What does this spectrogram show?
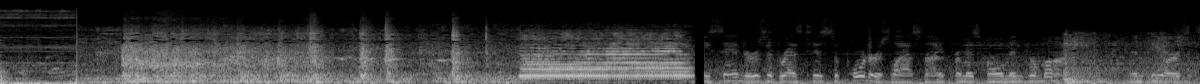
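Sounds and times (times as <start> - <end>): freight train wheels clattering: 1.2 - 5.3
locomotive air horn blast: 5.2 - 7.0.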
